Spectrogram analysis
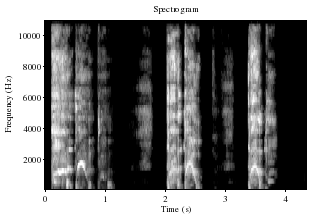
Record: three_cough_length: 4.4 s
three_cough_amplitude: 29636
three_cough_signal_mean_std_ratio: 0.49
survey_phase: beta (2021-08-13 to 2022-03-07)
age: 45-64
gender: Male
wearing_mask: 'No'
symptom_cough_any: true
symptom_sore_throat: true
symptom_headache: true
symptom_loss_of_taste: true
symptom_onset: 6 days
smoker_status: Never smoked
respiratory_condition_asthma: false
respiratory_condition_other: false
recruitment_source: Test and Trace
submission_delay: 3 days
covid_test_result: Positive
covid_test_method: RT-qPCR
covid_ct_value: 25.9
covid_ct_gene: S gene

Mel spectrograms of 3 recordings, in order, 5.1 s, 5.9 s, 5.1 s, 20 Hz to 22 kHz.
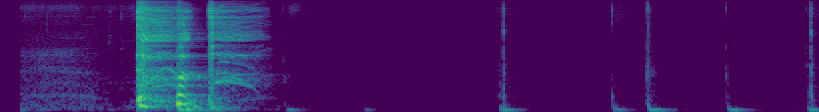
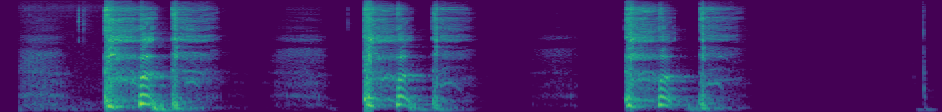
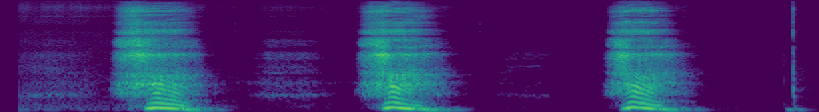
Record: cough_length: 5.1 s
cough_amplitude: 32768
cough_signal_mean_std_ratio: 0.25
three_cough_length: 5.9 s
three_cough_amplitude: 32768
three_cough_signal_mean_std_ratio: 0.36
exhalation_length: 5.1 s
exhalation_amplitude: 32767
exhalation_signal_mean_std_ratio: 0.43
survey_phase: beta (2021-08-13 to 2022-03-07)
age: 45-64
gender: Female
wearing_mask: 'No'
symptom_cough_any: true
symptom_runny_or_blocked_nose: true
symptom_onset: 3 days
smoker_status: Never smoked
respiratory_condition_asthma: false
respiratory_condition_other: false
recruitment_source: REACT
submission_delay: 1 day
covid_test_result: Negative
covid_test_method: RT-qPCR
influenza_a_test_result: Negative
influenza_b_test_result: Negative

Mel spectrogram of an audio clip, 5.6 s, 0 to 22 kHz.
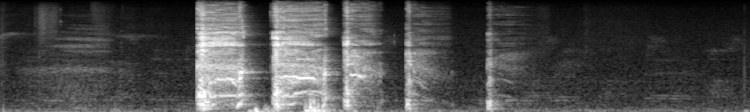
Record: three_cough_length: 5.6 s
three_cough_amplitude: 7972
three_cough_signal_mean_std_ratio: 0.34
survey_phase: alpha (2021-03-01 to 2021-08-12)
age: 45-64
gender: Female
wearing_mask: 'No'
symptom_cough_any: true
symptom_shortness_of_breath: true
symptom_fatigue: true
symptom_fever_high_temperature: true
symptom_headache: true
symptom_change_to_sense_of_smell_or_taste: true
symptom_loss_of_taste: true
symptom_onset: 2 days
smoker_status: Never smoked
respiratory_condition_asthma: false
respiratory_condition_other: false
recruitment_source: Test and Trace
submission_delay: 2 days
covid_test_result: Positive
covid_test_method: RT-qPCR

